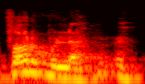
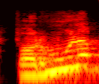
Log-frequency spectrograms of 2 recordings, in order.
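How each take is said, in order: First: The stress is on the first syllable. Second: The stress is on the second syllable. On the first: It names a formula, as a noun. The speaker calls it wrong. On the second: It tells someone to formulate, as a verb. The speaker calls it right.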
